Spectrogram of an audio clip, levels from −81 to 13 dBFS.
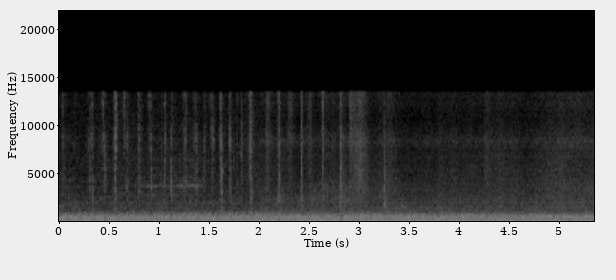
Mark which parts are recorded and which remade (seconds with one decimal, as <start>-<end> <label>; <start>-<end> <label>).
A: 0.0-2.0 recorded; 2.0-5.4 remade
